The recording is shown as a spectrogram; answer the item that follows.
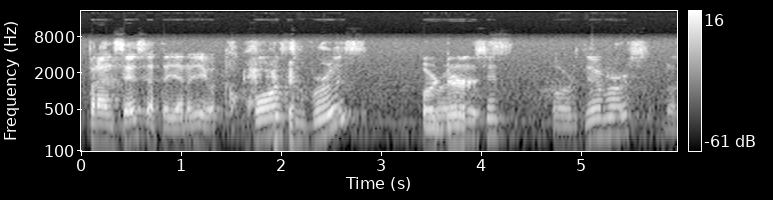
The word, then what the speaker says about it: hors d'oeuvres: But yeah, pronunciation is hors d'oeuvres.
